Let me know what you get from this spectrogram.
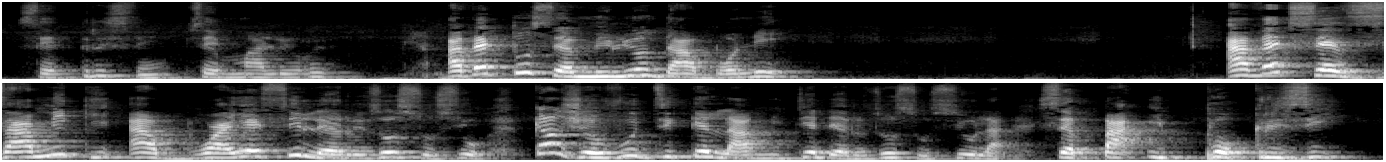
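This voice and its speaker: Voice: medium pitch, a little mellow. A commentator, scolding listeners in an impassioned vlog rant and often stammering over repeated words. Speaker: social media commentator.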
